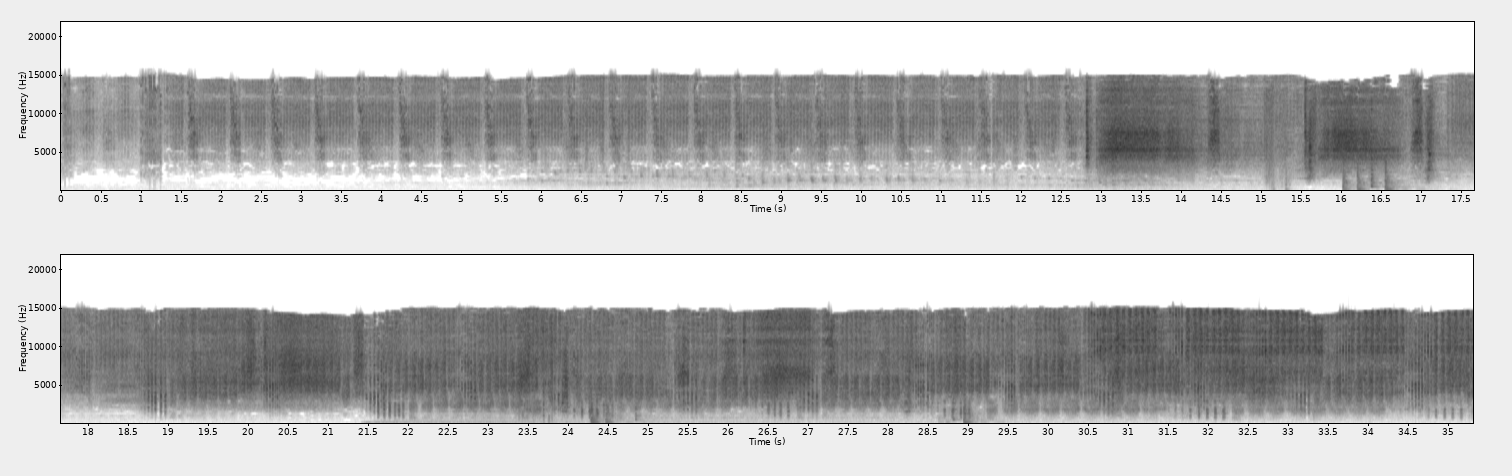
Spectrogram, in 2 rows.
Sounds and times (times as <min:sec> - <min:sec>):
Insect: 0:00.0 - 0:35.3
Music: 0:05.4 - 0:19.1, 0:21.3 - 0:35.3.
